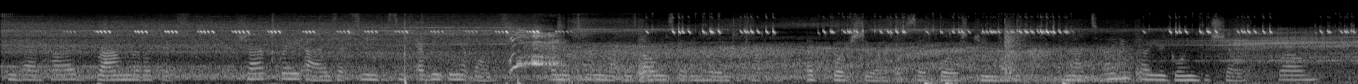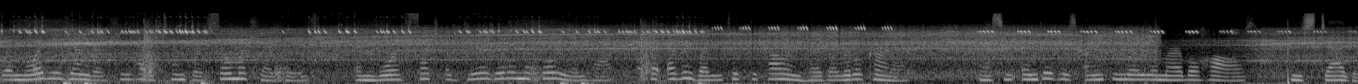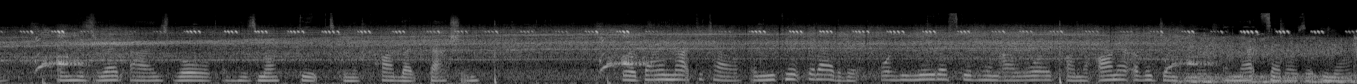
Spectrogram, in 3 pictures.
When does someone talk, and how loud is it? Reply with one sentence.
You can hear the talking from 0.0 to 22.7 s, at a steady volume; from 23.4 to 32.0 s, at a steady volume; and from 33.4 to 40.6 s, at a steady volume.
